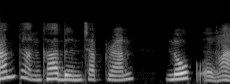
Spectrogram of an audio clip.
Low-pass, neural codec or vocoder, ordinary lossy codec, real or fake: 7.2 kHz; codec, 16 kHz, 1 kbps, X-Codec, HuBERT features, trained on balanced general audio; AAC, 32 kbps; fake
